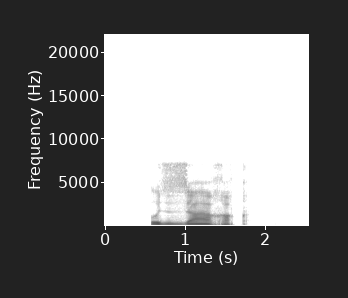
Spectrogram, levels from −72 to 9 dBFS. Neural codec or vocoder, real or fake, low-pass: none; real; 7.2 kHz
